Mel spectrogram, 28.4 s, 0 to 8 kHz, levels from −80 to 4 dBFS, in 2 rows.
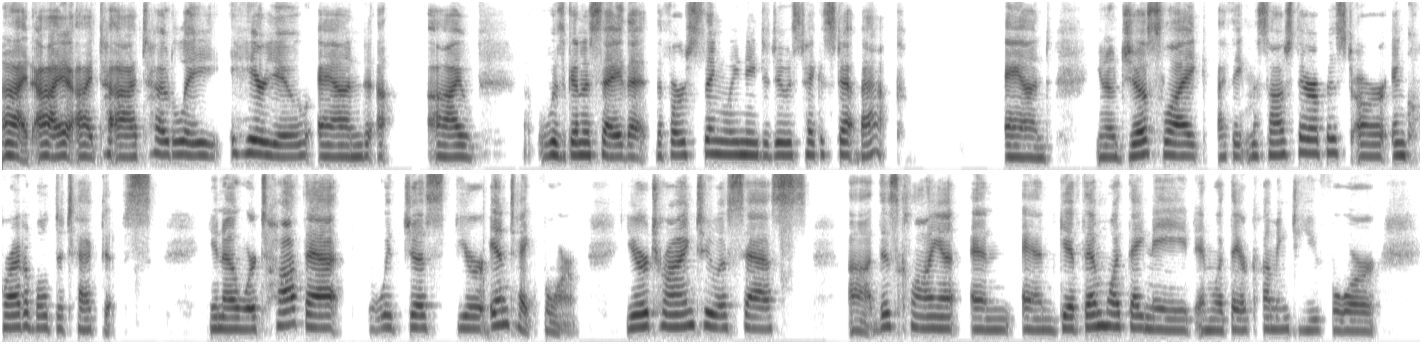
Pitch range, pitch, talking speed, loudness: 155-185 Hz, 170 Hz, 150 wpm, -23 LUFS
